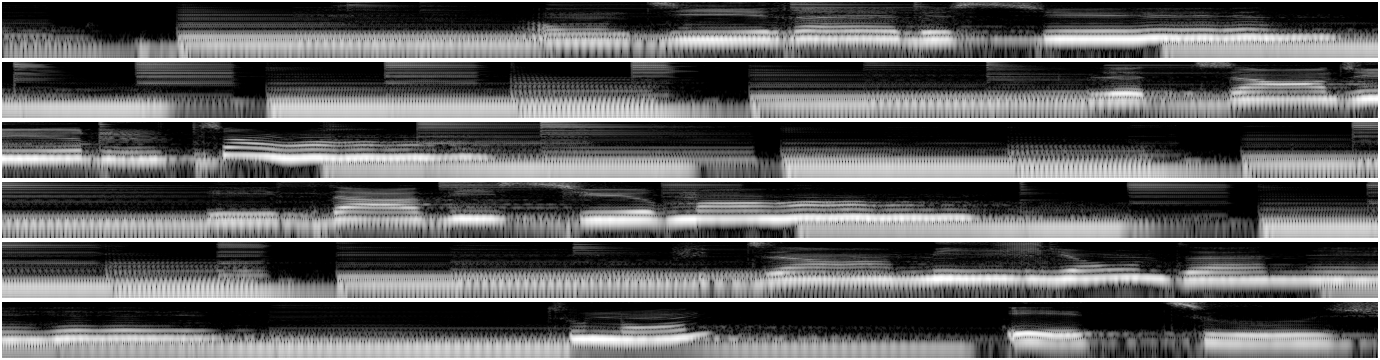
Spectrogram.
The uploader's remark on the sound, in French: Enregistrement réalisé lors du concert dans les thermes de Chassenon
